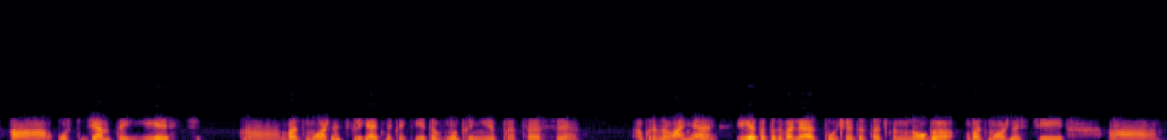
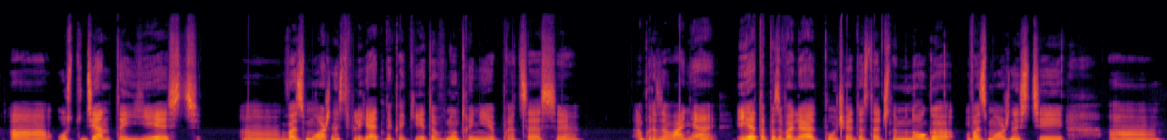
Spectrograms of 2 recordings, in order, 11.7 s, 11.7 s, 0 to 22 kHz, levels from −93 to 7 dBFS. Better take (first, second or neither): second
